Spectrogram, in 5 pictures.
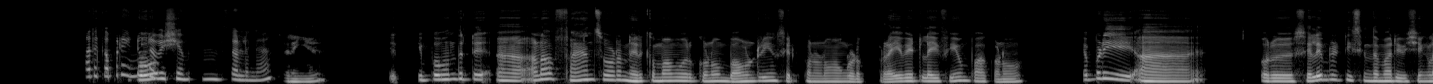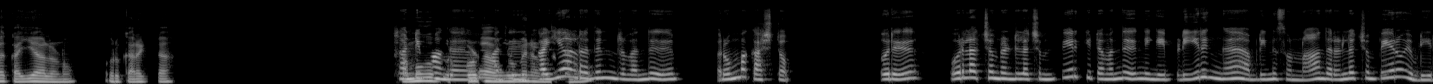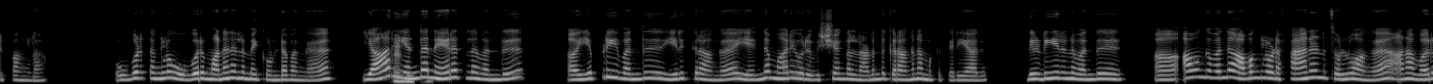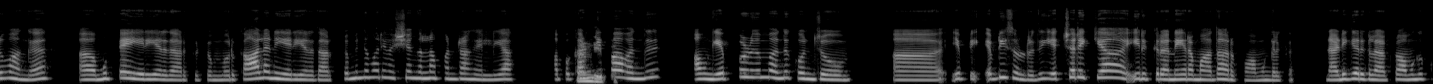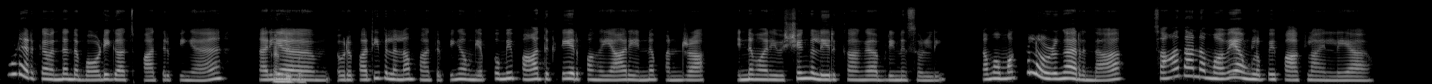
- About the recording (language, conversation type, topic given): Tamil, podcast, ரசிகர்களுடன் நெருக்கமான உறவை ஆரோக்கியமாக வைத்திருக்க என்னென்ன வழிமுறைகள் பின்பற்ற வேண்டும்?
- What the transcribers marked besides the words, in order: in English: "பவுண்ரியும் செட்"; in English: "பிரைவேட் லைஃப்ஐயும்"; in English: "செலிபிரிட்டீஸ்"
